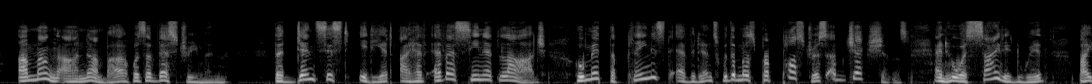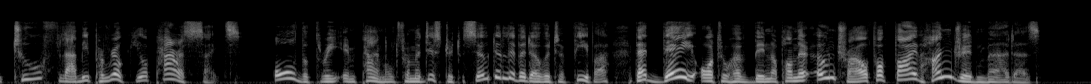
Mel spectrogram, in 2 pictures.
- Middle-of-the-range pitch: Yes, medium, 155 Hz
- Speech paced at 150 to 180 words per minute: Yes, average, 160 wpm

